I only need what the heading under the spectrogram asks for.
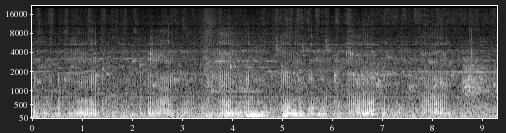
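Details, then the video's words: Pet cat purring indoors on December 11, 2021, around 2:10 in the afternoon: a steady low rumbling purr that swells and fades in breath-length cycles about every one and a half seconds, close and continuous with no other notable sounds. "my cat purrs"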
